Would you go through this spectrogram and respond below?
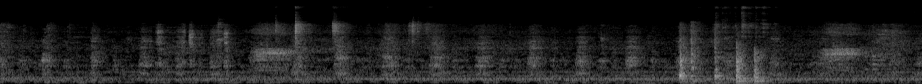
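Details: Pet Labrador Retriever panting in quick rhythmic breaths, roughly two or three per second, with a burst of louder huffs near the end and light handling noises.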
